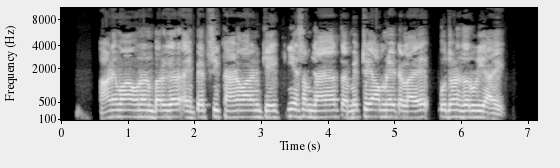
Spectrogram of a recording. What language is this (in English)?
Sindhi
